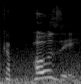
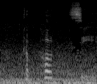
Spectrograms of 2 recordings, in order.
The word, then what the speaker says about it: Capozzi: It has a double Z. I learned in Italian that's like pizza. You pronounce it T-Z. Pizza. Capozzi. Capozzi.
